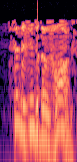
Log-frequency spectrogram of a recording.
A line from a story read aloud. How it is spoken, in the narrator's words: the demons begged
